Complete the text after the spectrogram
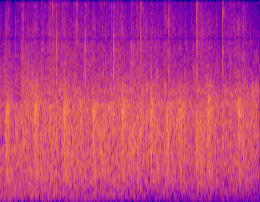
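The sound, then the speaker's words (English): A crowd claps steadily, a dense patter of many hands with a faint rhythmic pulse running through it, sustained at an even loudness with no talking. “Come on and clap your hands for that.”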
